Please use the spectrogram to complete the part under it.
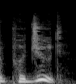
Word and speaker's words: Peugeot: 对，但是白如只是音译过来的嘛，它应该发音应该是 Peugeot。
